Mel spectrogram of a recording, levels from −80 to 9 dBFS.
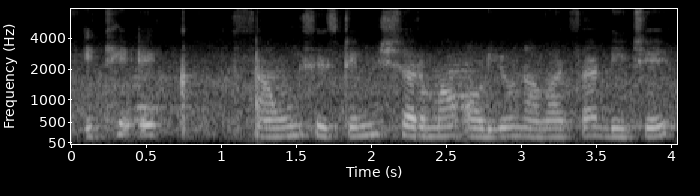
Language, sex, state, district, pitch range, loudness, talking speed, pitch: Marathi, female, Maharashtra, Aurangabad, 185-205 Hz, -25 LUFS, 135 wpm, 195 Hz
